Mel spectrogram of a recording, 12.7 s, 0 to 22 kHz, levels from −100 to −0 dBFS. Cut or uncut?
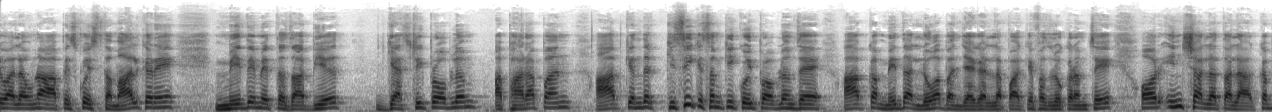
uncut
